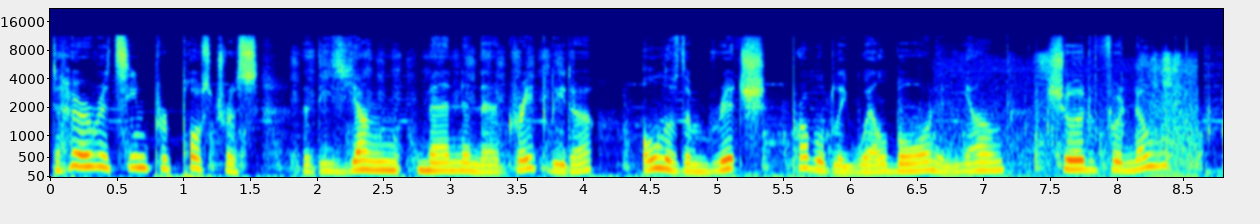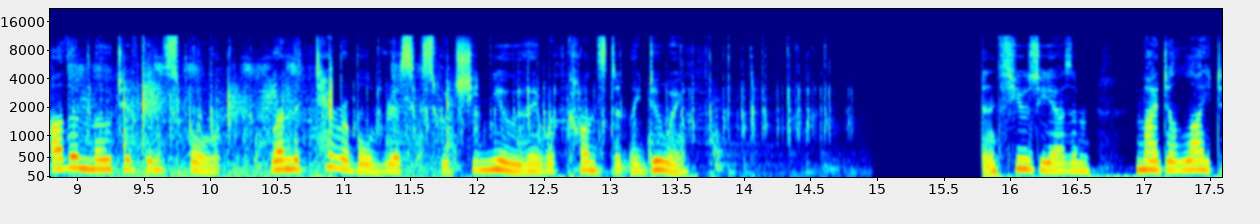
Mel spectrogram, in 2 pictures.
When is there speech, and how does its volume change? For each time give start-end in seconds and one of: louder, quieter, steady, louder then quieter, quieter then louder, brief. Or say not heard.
0.0-13.7 steady
15.8-17.5 brief.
